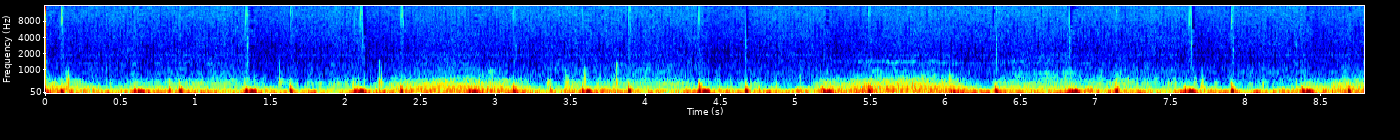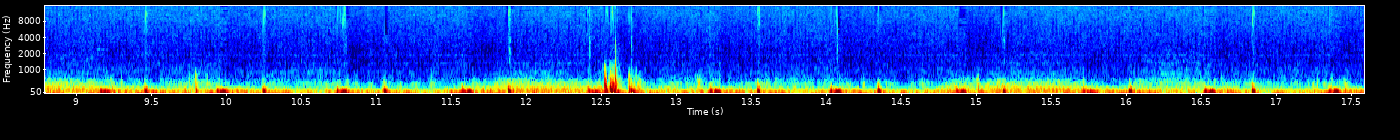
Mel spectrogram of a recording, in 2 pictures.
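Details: 34-year-old male, heartbeat recorded at the mitral area right after a farmer's walk exercise: strong, deep heartbeats at about 75 per minute with a low rumbling background; heartbeat after exercise.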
